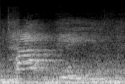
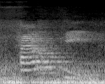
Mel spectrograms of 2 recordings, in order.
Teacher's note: the first syllable is stressed, meaning we say it's stronger, and the second syllable in unstressed, so it's softer.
